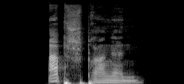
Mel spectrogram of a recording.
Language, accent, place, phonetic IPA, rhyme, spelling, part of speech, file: German, Germany, Berlin, [ˈapˌʃpʁaŋən], -apʃpʁaŋən, absprangen, verb, De-absprangen.ogg
- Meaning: first/third-person plural dependent preterite of abspringen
